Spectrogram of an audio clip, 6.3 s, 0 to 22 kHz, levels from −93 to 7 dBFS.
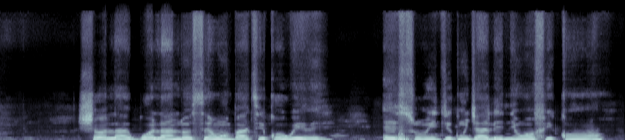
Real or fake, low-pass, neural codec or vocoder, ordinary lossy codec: fake; none; autoencoder, 48 kHz, 128 numbers a frame, DAC-VAE, trained on Japanese speech; none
